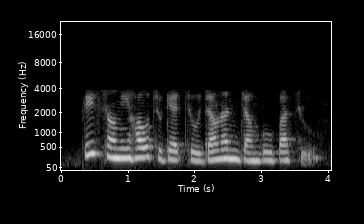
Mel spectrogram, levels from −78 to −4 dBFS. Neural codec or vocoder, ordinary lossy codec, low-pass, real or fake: codec, 24 kHz, 6 kbps, HILCodec; AAC, 16 kbps; 7.2 kHz; fake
